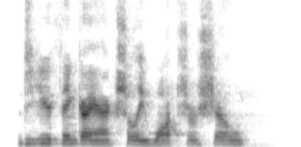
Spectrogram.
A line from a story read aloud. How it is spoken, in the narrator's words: Batman asked flatly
